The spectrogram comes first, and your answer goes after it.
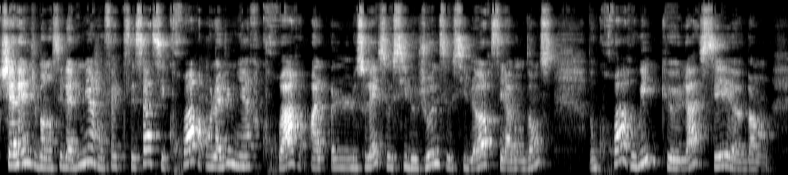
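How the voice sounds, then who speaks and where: Lively intonation from a woman at a fairly slow pace, with audible room echo and noticeable background noise. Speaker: tarot card reader. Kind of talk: monthly tarot reading to camera. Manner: hesitant, many fillers.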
